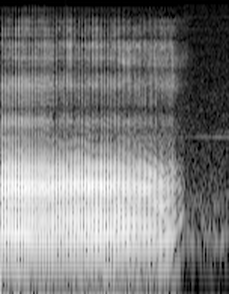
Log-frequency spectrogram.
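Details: A Cavalier dog sleeping comfortably between its owner's legs snores with a rough, rattling, buzzing breath that fades after about two seconds.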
